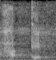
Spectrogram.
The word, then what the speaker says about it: Habib: Itu di harokatnya kitab itu ada yang nulis Hubab. Tapi yang benar, oh enggak, yang benar itu bacanya Habib.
